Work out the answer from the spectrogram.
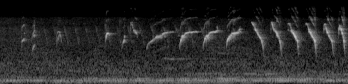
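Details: Spanish Timbrado canary song for training canaries: soft start, then rising whistled notes building into a fast series of sharp, repeated downward-sweeping chirps, growing louder.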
